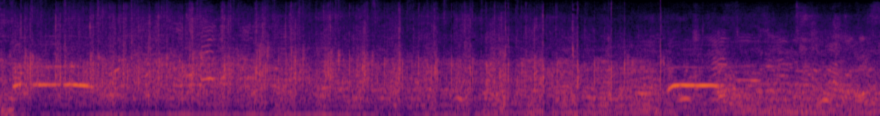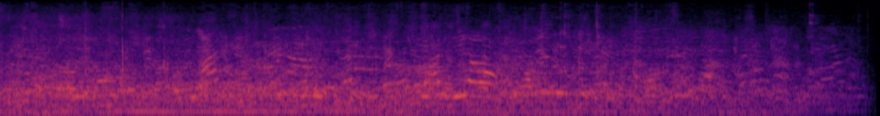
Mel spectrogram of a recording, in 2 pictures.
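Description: A crowd of children chatters and calls out outdoors.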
